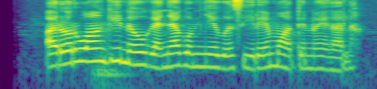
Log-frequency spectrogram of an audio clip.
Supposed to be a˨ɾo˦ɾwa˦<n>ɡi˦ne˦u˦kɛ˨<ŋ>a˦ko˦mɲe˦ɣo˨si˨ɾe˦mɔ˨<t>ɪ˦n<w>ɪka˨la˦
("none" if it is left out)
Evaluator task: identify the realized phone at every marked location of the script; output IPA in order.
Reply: ŋ, ɲ, t, w

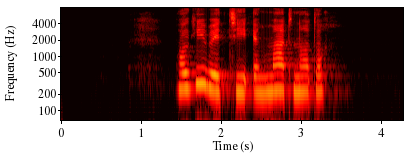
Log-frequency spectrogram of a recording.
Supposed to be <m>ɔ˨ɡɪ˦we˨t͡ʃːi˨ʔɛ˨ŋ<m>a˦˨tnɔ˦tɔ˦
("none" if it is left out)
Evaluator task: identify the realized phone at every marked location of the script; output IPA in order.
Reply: m, m

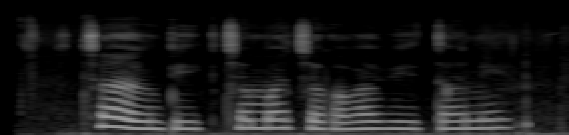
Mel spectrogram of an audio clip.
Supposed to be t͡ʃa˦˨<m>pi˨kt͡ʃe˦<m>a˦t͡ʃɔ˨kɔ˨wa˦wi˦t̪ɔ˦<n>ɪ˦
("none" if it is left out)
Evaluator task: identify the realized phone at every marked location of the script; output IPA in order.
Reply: ŋ, m, n

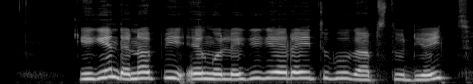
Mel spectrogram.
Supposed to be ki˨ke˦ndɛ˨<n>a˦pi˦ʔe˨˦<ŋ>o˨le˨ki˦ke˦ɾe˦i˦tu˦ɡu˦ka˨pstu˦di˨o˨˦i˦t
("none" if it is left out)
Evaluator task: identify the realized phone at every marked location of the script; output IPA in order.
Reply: n, ŋ

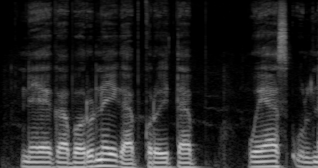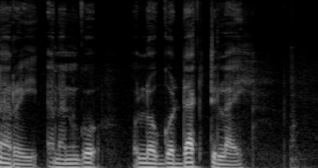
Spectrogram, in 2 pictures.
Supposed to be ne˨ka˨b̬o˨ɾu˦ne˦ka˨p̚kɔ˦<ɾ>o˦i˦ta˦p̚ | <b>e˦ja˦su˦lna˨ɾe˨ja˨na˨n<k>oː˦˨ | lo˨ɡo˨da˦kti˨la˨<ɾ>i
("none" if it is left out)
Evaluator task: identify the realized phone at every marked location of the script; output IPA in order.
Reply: ɾ, w, ɡ, none

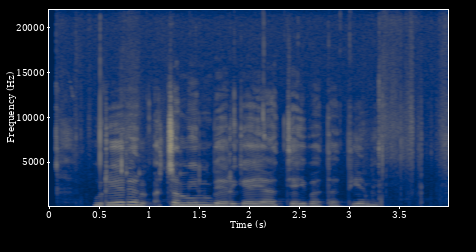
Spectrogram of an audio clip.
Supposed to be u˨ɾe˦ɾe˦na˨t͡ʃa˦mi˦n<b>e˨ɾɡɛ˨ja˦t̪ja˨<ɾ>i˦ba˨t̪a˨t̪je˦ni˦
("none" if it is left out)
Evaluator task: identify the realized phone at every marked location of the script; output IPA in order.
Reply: b, none

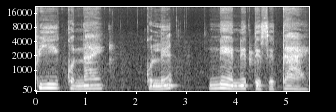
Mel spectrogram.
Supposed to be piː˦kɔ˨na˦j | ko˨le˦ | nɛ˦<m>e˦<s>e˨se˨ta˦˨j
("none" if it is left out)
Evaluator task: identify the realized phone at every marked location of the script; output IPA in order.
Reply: n, t

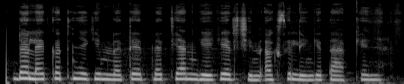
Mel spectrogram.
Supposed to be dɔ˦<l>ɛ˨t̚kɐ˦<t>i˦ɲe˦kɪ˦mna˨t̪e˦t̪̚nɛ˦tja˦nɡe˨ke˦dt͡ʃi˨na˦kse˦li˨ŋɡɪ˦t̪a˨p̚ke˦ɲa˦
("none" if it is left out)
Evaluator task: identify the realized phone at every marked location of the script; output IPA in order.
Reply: l, t

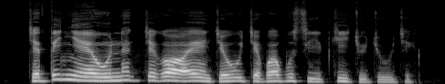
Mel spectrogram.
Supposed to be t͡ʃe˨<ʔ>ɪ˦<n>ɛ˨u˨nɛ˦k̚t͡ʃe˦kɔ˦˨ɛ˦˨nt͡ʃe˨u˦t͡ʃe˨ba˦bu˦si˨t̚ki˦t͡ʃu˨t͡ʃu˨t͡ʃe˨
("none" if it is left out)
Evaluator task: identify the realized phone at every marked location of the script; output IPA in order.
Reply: t, ɲ

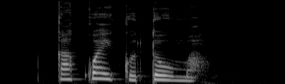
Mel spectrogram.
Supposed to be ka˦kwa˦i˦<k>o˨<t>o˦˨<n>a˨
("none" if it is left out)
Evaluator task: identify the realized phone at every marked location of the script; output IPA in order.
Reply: k, t, m

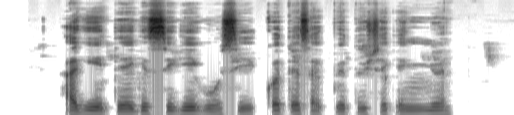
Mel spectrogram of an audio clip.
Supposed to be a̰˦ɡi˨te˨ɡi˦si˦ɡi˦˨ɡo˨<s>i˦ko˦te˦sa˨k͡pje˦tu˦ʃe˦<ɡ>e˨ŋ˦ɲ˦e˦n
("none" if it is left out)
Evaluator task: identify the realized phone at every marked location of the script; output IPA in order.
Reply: s, k

